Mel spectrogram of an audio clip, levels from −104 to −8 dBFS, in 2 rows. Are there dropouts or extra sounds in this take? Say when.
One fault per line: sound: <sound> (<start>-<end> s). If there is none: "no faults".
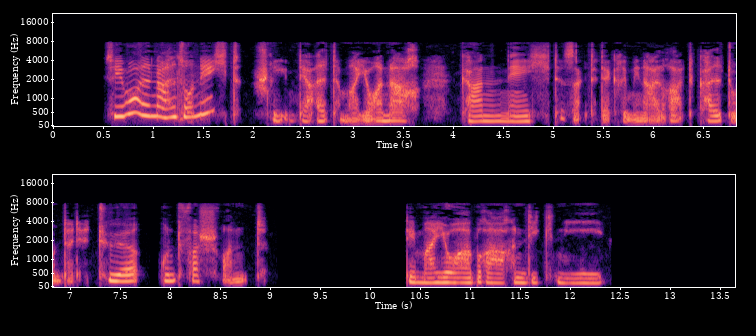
no faults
